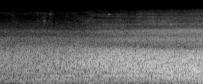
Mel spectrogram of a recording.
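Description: Road traffic: a vehicle passing at speed on a dual carriageway, its tyre and engine noise swelling steadily and loudest near the end.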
